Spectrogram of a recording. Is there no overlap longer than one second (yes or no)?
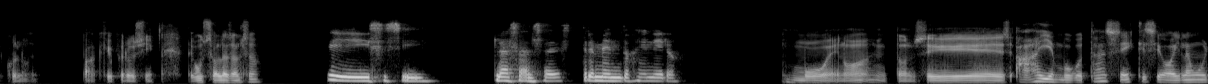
yes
